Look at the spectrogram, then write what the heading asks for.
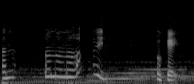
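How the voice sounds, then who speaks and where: A woman's voice: extremely high pitch, animated, fast talker, music in the background. A woman streaming a video game with casual, reactive commentary, talking to herself in short bursts.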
